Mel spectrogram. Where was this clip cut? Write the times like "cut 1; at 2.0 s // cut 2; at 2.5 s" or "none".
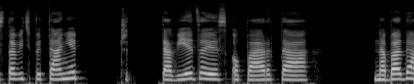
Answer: cut 1; at 1.2 s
